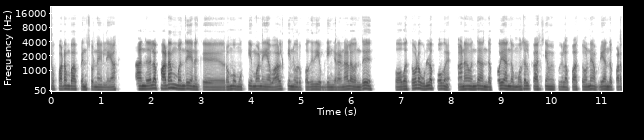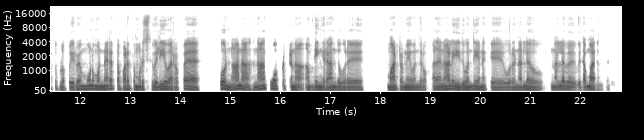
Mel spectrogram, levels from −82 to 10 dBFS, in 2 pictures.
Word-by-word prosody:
ஒரு 125 - -2
படம் 130 +1 +2
பார்ப்பேன்னு 120 -1 0
சொன்னேன் 105 -2 -1
இல்லையா? 100 +2 -2 0.5
அந்த 130 0 +5
இதுல 150 +2 +4
படம் 165 +4 +5
வந்து 130 +1 +3
எனக்கு 110 -1 -2 0.4
ரொம்ப 125 +3 +1
முக்கியமான 120 0 -1
என் 105 -1 -1
வாழ்க்கையின் 115 0 0
ஒரு 105 - -4
பகுதி 110 +1 -1
அப்படிங்கறனால 100 +3 -1
வந்து, 120 +8 +1 0.6
கோவத்தோட 120 +7 +1
உள்ள 135 +3 +4
போவேன். 125 -5 0 0.2
ஆனா 120 +3 +3
வந்து, 120 +3 +3
அந்த 110 -2 +2
போய் 135 0 +3
அந்த 120 -1 +3
மொதல் 135 +3 -1
காட்சி 115 +1 -1
அமைப்புகள 110 -2 -2
பார்த்த 110 0 -2
ஒன்னே 120 +3 +2
அப்படியே 110 +2 -1
அந்த 110 -1 +2
படத்துக்குள்ள 110 -1 -5
போயிருவேன். 120 +4 0
3 130 -1 +3
மணி 120 0 +3
நேரத்த 135 -2 -1
படத்த 115 0 0
முடிச்சுட்டு 115 0 -2
வெளிய 115 +2 +2
வர்றப்ப, 105 +4 -4 0.8
"ஓ! - - +6 0.2
நானா? 130 -1 +3 0.3
நா 135 - +4 0.2
கோவப்பட்டனா" 120 -4 -1 0.2
அப்படீங்கிற 110 0 0
அந்த 105 0 0
ஒரு 100 0 -2 0.8
மாற்றமே 110 -1 +2
வந்துரும். 100 -1 -5
அதனால 110 +3 +2 0.2
இது 115 +2 0
வந்து 110 +3 0
எனக்கு 105 0 -3 0.3
ஒரு 100 0 -3
நல்ல 115 +3 0
வ் 95 -1 -4 0.3
நல்ல 115 +2 +1 0.3
விதமா 110 +1 +2
இருந்தது. 95 0 -21
115 Hz, 160 wpm, -23 LUFS, 105-125 Hz, 0.8 s, ஓ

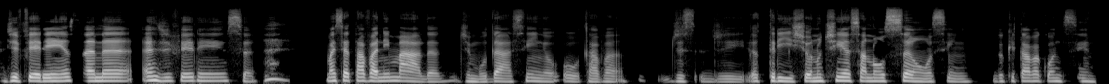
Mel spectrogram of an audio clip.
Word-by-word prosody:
a - - -18
diferença, 160 +1 +4
né, 165 0 +4
a 185 - +4
diferença. 165 -3 -1 0.7
Mas 165 0 +2
você 180 - +5
estava 170 -1 +3
animada 155 -6 +2
de 150 -4 -9
mudar, 130 +2 -1
assim, 145 +2 -6
ou 130 - -8
ou 140 -2 -5
estava 130 +2 -6 0.3
de 140 +3 -8
se 130 - -11
de, 125 -2 -10
hã, 155 - -2
triste, 155 -4 +1
ou 155 - +4
não 155 - +2
tinha 175 +2 +2
essa 160 -1 +1
noção, 155 -2 +1
assim, 130 -1 -7 0.2
do 145 +1 -9
que 155 - -11
estava 155 -1 -1
acontecendo? 150 -2 -6
155 Hz, 160 wpm, -21 LUFS, 135-165 Hz, 0.7 s, você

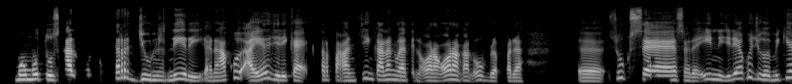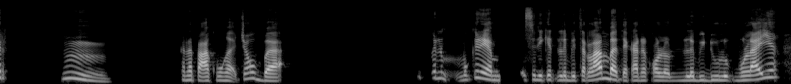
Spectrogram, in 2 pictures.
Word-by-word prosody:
memutuskan 225 0 +4 0.2
untuk 225 - -29
terjun 240 - 0
sendiri 195 -1 0
karena 180 +2 +1
aku 310 - -5
akhirnya 190 +5 +3
jadi 195 - +2
kayak - - +1
terpancing 205 +4 -3
karena 210 +2 +4
ngelihatin 190 -3 -2
orang-orang 175 +6 +4
kan 185 - -1
oh - - -4
bla 170 -1 -3
pada, 160 -2 -2 0.6
eee, 155 -2 -1
sukses, 215 -8 +4
ada 175 - -5
ini, 225 -3 -3
jadi 260 +8 +1
aku 330 - -6
juga 215 -4 -1
mikir, 310 +9 -3 0.6
"Hmm, 225 - -5 0.7
kenapa 205 -3 +2
aku 185 +1 -9
nggak 180 - -4
coba?" 185 -11 +1 1.4
Mungkin 300 -2 -10 0.2
mungkin 210 +10 -4
ya 215 -4 +2 0.3
sedikit 215 0 -5
lebih 195 -1 -4
terlambat 220 +6 +5
ya, 180 - -3
karena 185 0 -1
kalau 185 -2 -2
lebih 185 +2 -5
dulu 195 0 -3
mulainya, 215 - +2
205 Hz, 160 wpm, -23 LUFS, 185-230 Hz, 1.4 s, terlambat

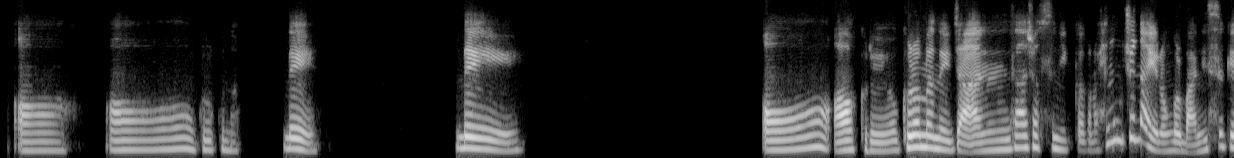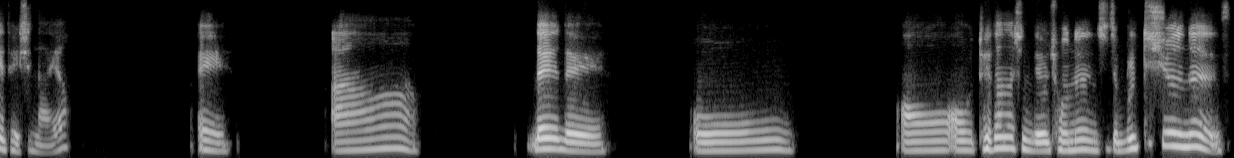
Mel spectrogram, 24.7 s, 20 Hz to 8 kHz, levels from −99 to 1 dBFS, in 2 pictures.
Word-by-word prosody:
어 170 -1 -4 0.4
어 180 +2 -3
그렇구나. 180 -2 -9 0.4
네. 190 -6 +2 1.4
네. 190 -6 +3 2.4
어. 195 +6 +2
아 175 +2 +8
그래요? 165 -2 -4
그러면은 220 -2 +6
이제 170 - -2
안 175 +4 +3
사셨으니까 215 -6 -2
그럼 170 +1 -14
행주나 355 +4 0
이런 160 -1 +1
걸 165 -1 -1
많이 145 +4 -3
쓰게 230 0 -2
되시나요? 160 - -9 1.3
예. 170 -4 -4 1.0
아. 185 +3 -5 1.1
네네. 165 -7 +3 0.9
어. 170 +2 -3 1.1
어 170 +1 -2 0.3
어 - - -8
대단하신데요. 200 -5 +1
저는 175 +1 -2
진짜 170 0 -5
물티슈는 235 - +1
180 Hz, 150 characters per minute, -23 LUFS, 165-205 Hz, 2.4 s, 아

